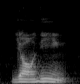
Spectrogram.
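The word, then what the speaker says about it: 四人: 然后三个人就是 sanin 啊，四个人是 yonin 啊，yonin。这个四有两个读音，一个是西，一个是用。但是在这种情况下呢，就要读成 yo。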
